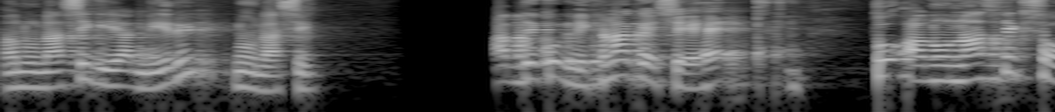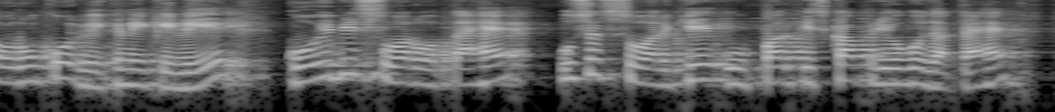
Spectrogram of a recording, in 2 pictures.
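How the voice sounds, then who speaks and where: A man teaching a grammar lesson for exam students. He asks the class questions, answers them himself, and repeats the key terms. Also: sits high. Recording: echoey room.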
